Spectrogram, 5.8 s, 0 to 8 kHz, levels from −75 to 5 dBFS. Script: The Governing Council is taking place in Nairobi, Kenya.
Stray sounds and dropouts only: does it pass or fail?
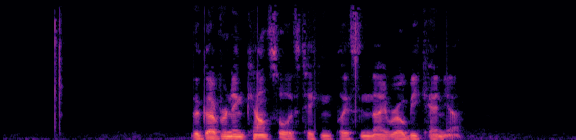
pass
